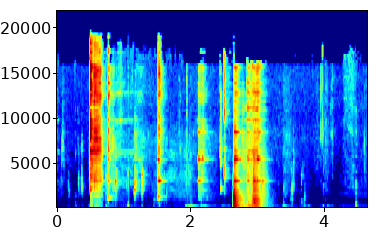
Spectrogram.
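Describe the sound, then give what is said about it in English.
Dishes and cutlery clink and clatter while someone finishes cooking, a run of sharp metallic taps and knocks with a low scraping rumble and one louder burst of rattling partway through, then fading to lighter clinks. No one speaks. “I'm finishing this and it's going to make a lot of clinking.”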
